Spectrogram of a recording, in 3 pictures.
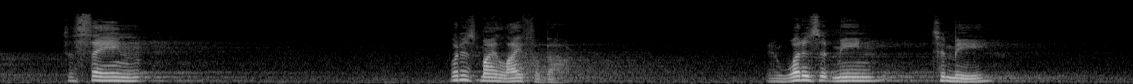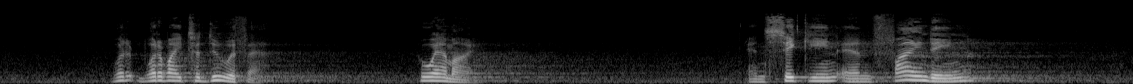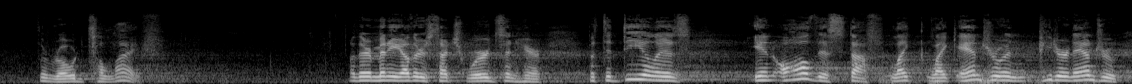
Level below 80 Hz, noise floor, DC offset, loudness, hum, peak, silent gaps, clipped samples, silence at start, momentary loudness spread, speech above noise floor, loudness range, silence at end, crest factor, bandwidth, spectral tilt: -56 dBFS; -54 dBFS; under 0.1%; -22 LUFS; none; -4 dBFS; none; under 0.1%; 0.7 s; 22 LU; 33 dB; 10 LU; 0 s; 20 dB; 11.5 kHz; -6.5 dB/octave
